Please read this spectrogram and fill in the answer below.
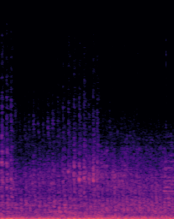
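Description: A tractor engine idling: a low, steady rumble.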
